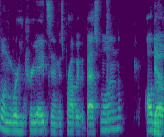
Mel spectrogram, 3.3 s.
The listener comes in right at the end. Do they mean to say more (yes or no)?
no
